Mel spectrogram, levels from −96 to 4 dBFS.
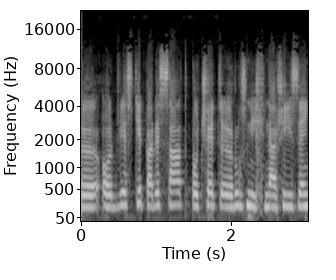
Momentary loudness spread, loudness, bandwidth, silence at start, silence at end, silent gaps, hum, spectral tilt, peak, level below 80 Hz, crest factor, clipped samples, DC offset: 3 LU; -22 LUFS; 13 kHz; 0 s; 0 s; none; none; -3 dB/octave; -8 dBFS; -54 dBFS; 14 dB; under 0.1%; under 0.1%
